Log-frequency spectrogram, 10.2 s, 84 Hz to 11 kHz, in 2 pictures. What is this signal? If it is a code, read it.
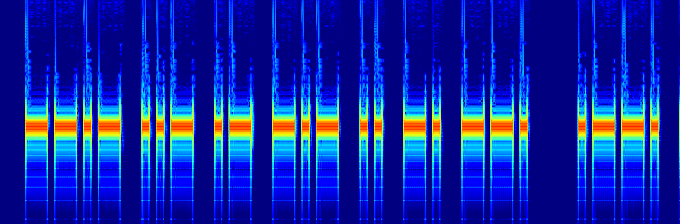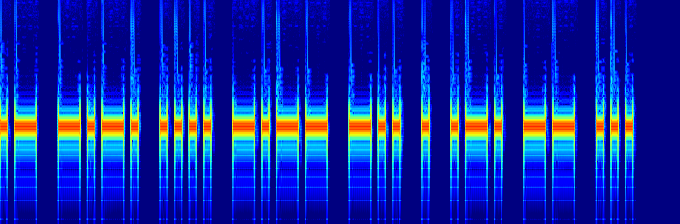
Morse code, heard as a keyed tone, about 22 wpm, 700 Hz. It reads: QUAKING PACHYDERMS
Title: Pangram Challenge v2 - 22wpm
